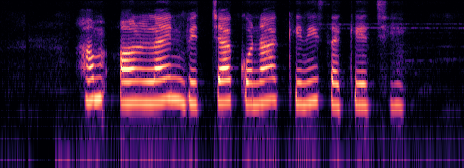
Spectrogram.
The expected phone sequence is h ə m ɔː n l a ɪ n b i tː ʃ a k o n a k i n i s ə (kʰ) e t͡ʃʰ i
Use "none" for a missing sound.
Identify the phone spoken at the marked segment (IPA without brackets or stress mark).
k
